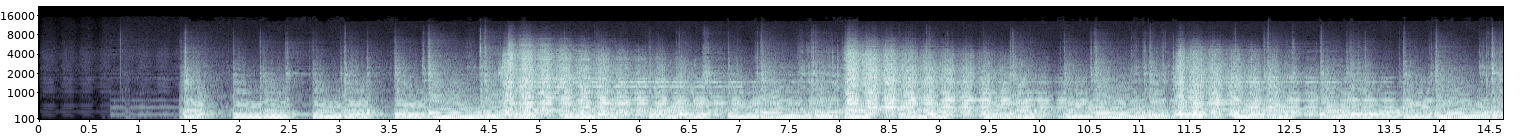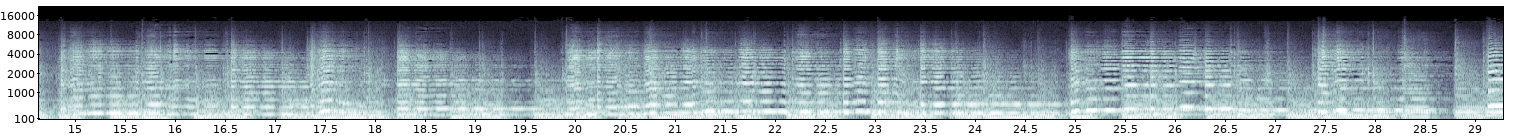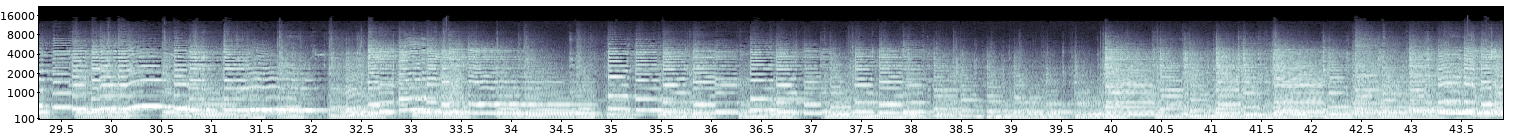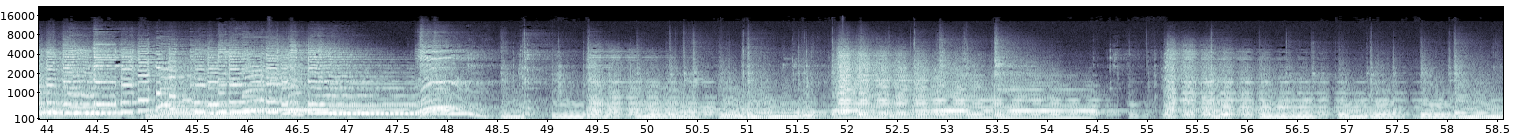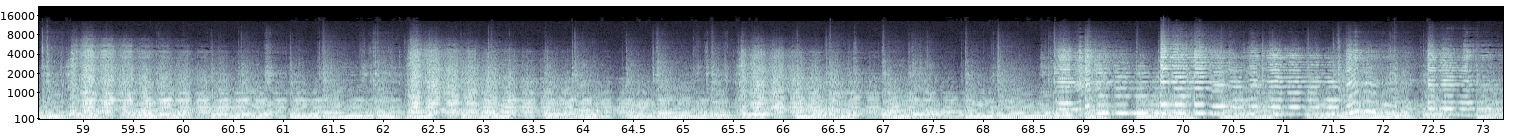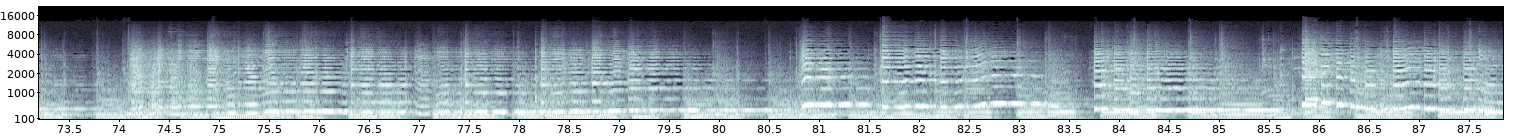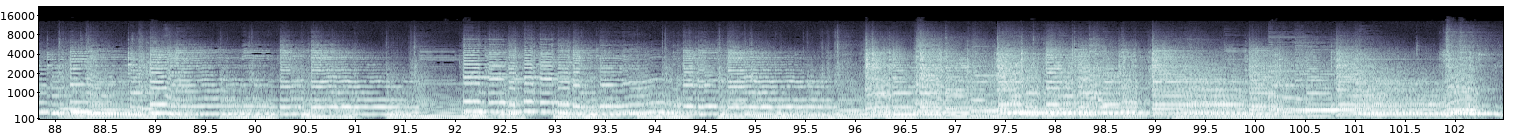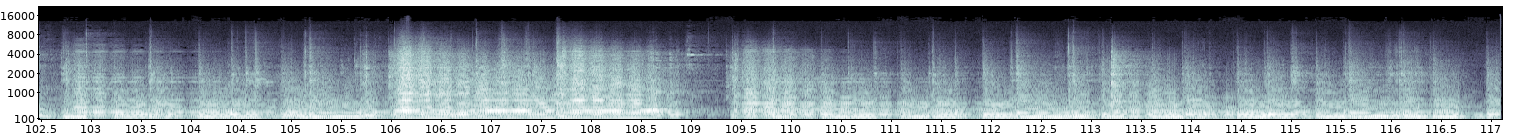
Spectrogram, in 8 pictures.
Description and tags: E-Major blues
12-bar blues in E Major, rhythm guitar and lead guitar with a tremolo effect and drive.
blues, electric, experimantal, experimental, guitar, instrumental, music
